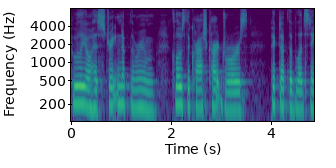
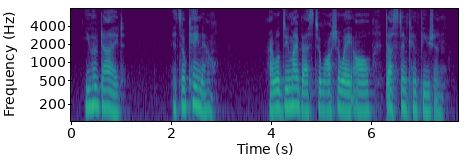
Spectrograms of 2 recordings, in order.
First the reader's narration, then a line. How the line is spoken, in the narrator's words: leans over respectfully, as if bowing to the person's nobility, and whispers softly in the ear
